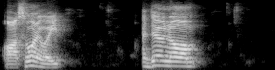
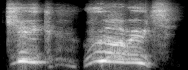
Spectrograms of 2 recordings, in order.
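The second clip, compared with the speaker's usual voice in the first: dramatic entrance call; 14 semitones higher, 4 dB louder, much slower than usual. Acted. Announcing Jake Roberts' entrance.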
